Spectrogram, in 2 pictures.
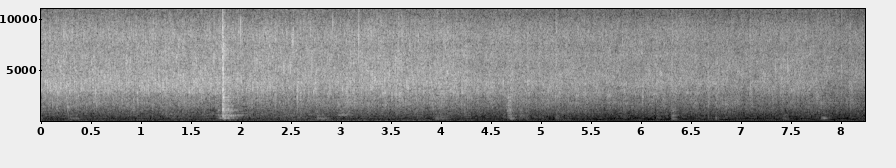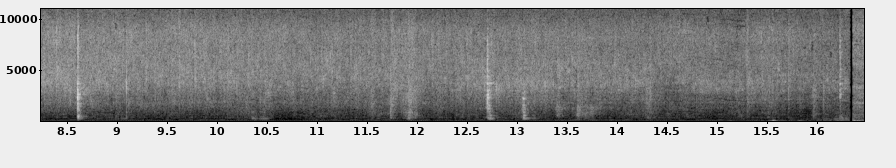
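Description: Fish frying in hot oil sizzles steadily as the pieces are lifted out onto a strainer, with scattered clinks and taps of the utensils over the constant hiss and no talking.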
